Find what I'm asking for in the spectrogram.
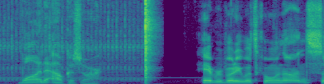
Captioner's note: film clapper sound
